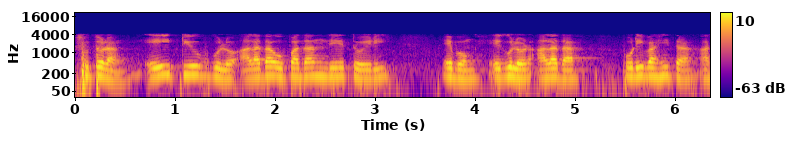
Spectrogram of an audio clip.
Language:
Bangla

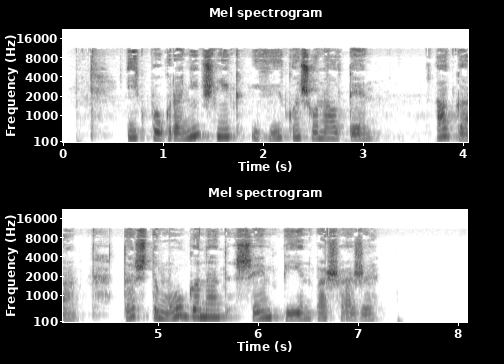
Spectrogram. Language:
Mari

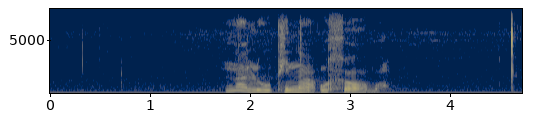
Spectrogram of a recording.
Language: Xhosa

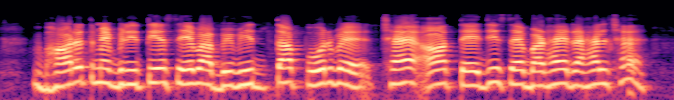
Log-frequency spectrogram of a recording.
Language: Maithili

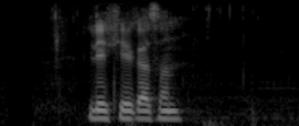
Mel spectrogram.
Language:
Nepali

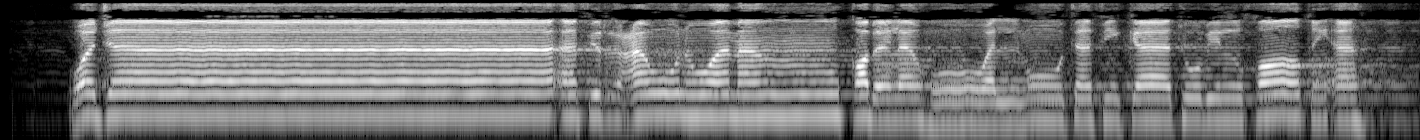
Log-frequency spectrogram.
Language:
Arabic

